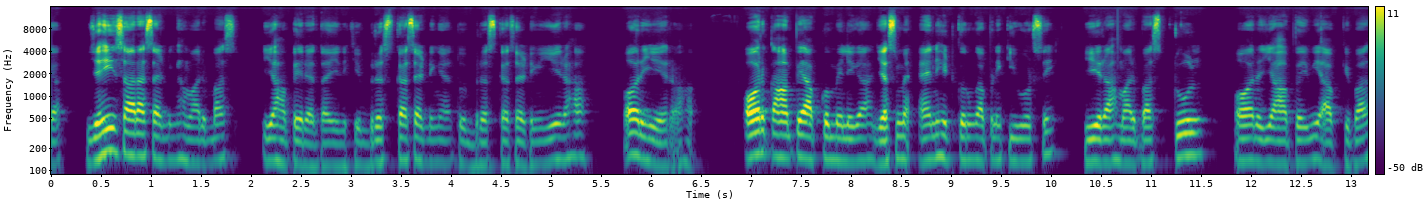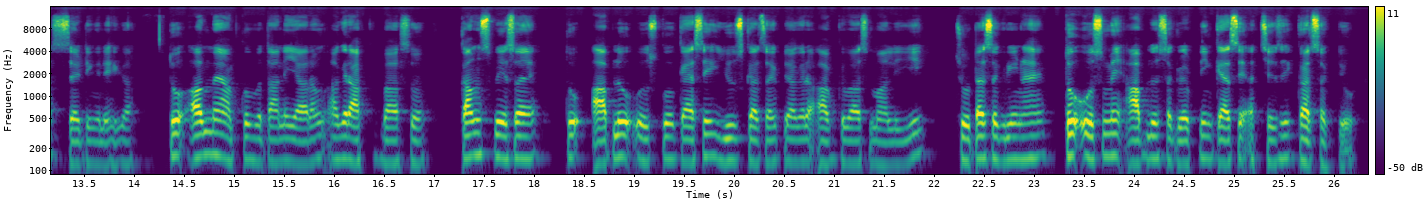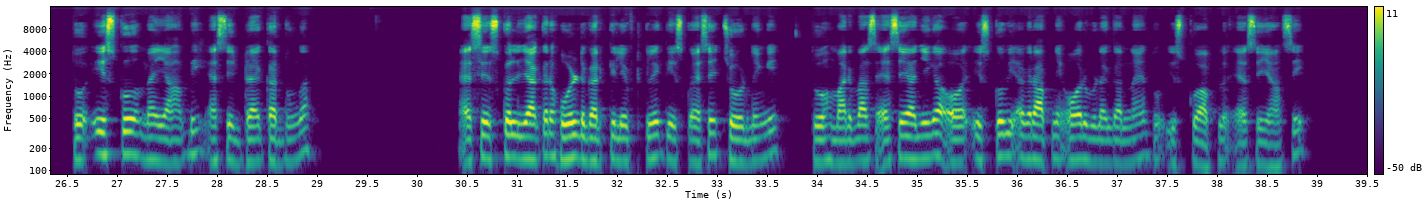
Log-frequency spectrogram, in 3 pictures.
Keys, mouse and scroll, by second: 2.8-5.5 drag, 9.0 n, 11.3 click, 13.4 click, 27.7-28.7 drag, 29.4-32.9 drag, 38.2 click.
